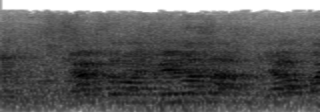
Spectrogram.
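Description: A sea lion splashes into water.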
